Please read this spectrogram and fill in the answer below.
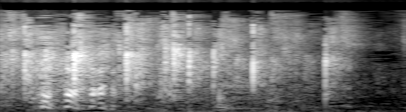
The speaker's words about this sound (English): I just want to thank you for all the hard work. So let's give them another round of applause for their appreciating them.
